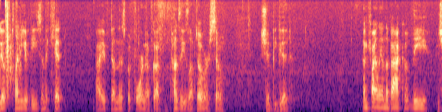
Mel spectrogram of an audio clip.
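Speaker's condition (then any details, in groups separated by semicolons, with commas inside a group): No condition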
